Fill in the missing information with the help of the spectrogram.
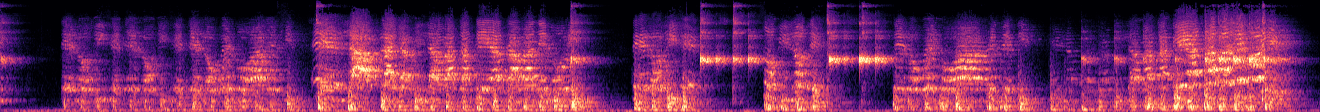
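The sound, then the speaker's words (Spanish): A group of children plays huehuetl drums, thumping along with lively voices, loud, the performance breaking off briefly a few times before carrying on. “escuchemos a los niños tocando huehuetl en la copla del sopilote”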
